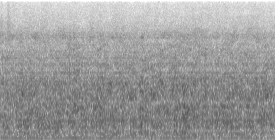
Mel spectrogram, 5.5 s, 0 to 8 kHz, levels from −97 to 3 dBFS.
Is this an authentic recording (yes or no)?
no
